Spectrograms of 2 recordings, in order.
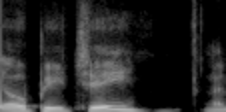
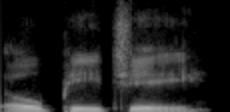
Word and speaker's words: O-Pee-Chee: printed on the back I say op I know there's some people that say OPI uh or opj I don't know that sounded weird but I stress every uh syllable equally OPG you know me let's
